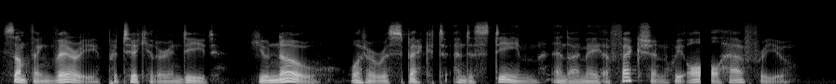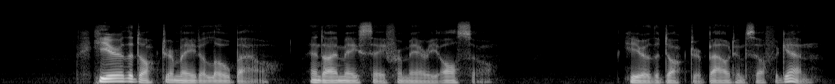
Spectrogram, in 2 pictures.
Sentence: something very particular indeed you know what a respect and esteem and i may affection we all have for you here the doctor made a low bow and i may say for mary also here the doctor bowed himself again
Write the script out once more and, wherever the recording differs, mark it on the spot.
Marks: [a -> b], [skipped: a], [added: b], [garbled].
something very particular indeed you know what a respect and esteem and i may affection we all have for you here the doctor made a low bow and i may say for mary also here the doctor bowed himself again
